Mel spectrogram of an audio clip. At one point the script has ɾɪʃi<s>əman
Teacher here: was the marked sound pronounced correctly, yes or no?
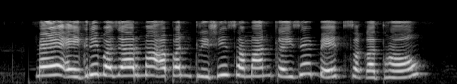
yes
